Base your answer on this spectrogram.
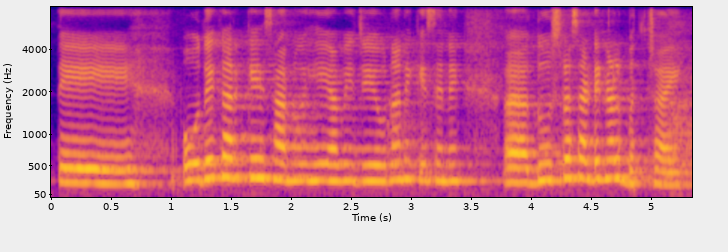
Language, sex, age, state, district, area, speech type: Punjabi, female, 30-45, Punjab, Fatehgarh Sahib, urban, spontaneous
